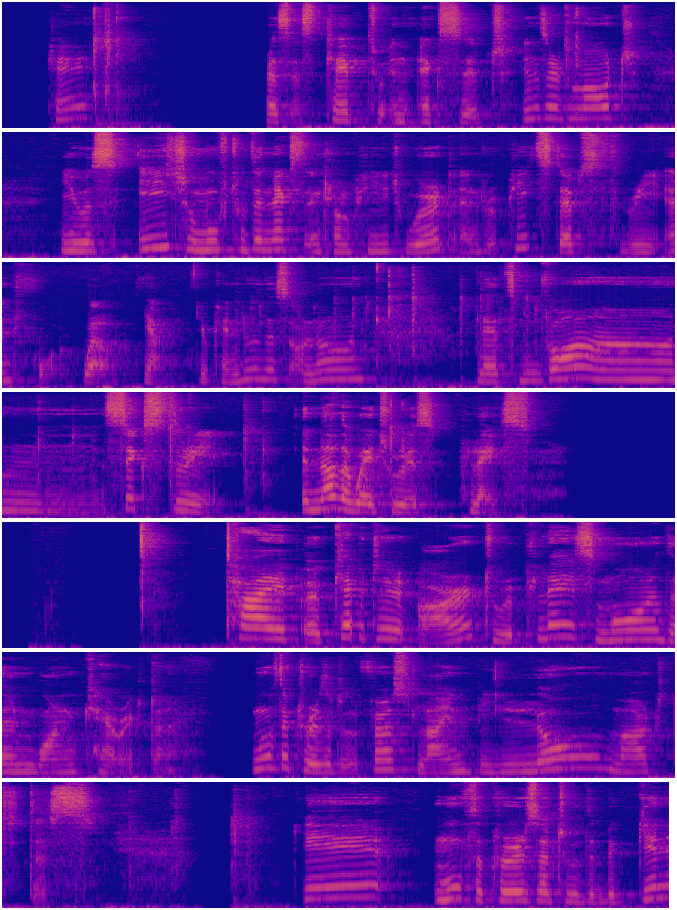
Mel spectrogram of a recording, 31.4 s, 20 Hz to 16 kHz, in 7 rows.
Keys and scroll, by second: 0.6-1.5 typing, 4.0 Escape, 11.4-16.3 typing, 28.7 k.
